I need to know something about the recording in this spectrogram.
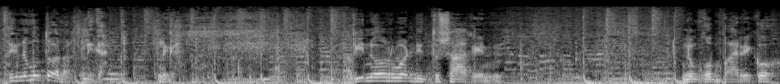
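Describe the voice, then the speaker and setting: An actor playing an eager, stubborn, middle-aged Filipino matchmaking father, coaxing and excitable, in a radio drama. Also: mid-range voice, measured pace, pauses often, natural voice. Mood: excited, puzzled. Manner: coaxing, animated. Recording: music bed behind the voice.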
